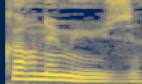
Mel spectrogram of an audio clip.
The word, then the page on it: cornemuse: francais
